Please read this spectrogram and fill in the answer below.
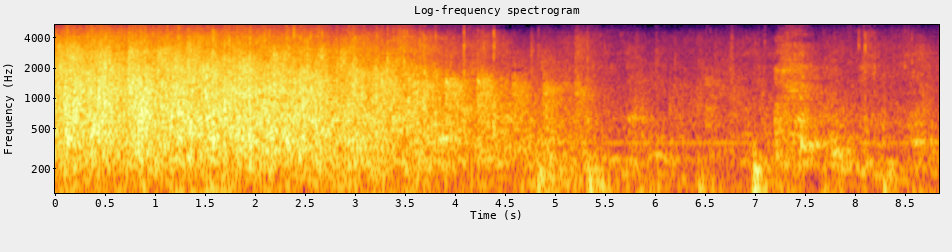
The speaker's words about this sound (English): Alrighty, and if you haven't had a drink today, give yourself and your higher power a round of applause.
